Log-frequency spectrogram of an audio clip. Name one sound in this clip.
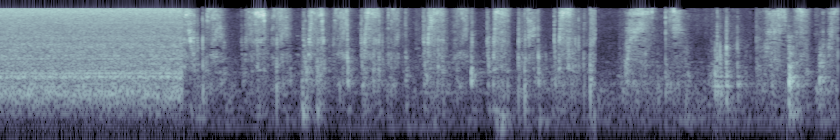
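A hand plane shaves a wooden frame.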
